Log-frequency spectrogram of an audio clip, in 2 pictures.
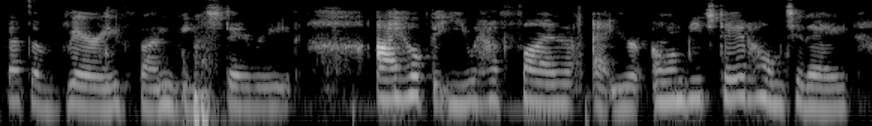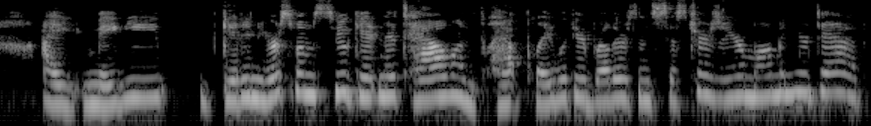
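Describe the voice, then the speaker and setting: A woman's voice: on the high side, normal speed, a little hiss or hum, low-quality recording. A woman reading a picture book aloud for young children, with exaggerated, dramatic emphasis on words. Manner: exaggerated, animated delivery with dramatic word emphasis. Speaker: children's read-aloud host.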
